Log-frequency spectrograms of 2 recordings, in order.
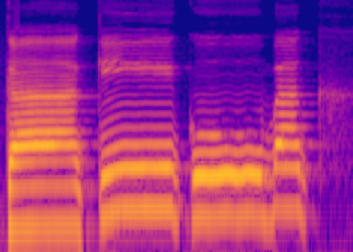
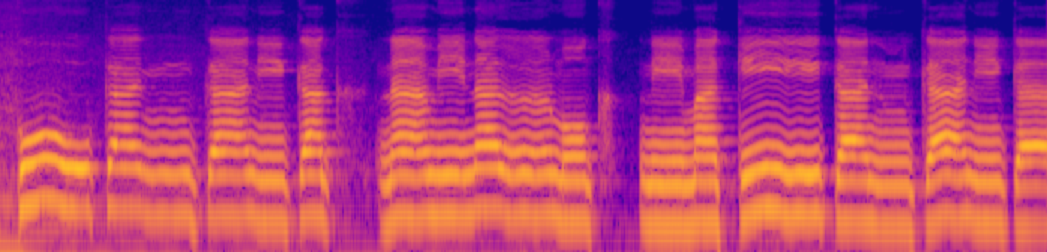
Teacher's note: Cara membacanya kakiku bak. Nah, ada sedikit angin yang keluar saat sukun. · Nah, selanjutnya yaitu huruf k ya. K ini ditenggorokan paling di lidah pangkal yang agak ke atas sedikit, yaitu k, ada sedikit angin ya.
